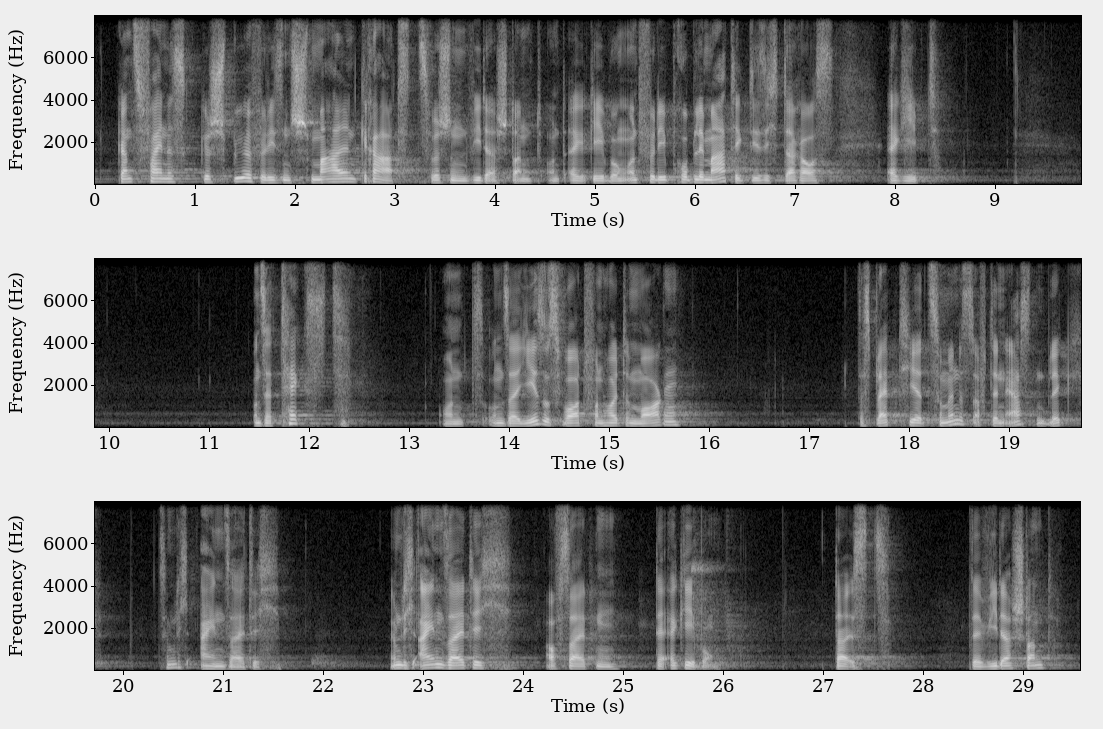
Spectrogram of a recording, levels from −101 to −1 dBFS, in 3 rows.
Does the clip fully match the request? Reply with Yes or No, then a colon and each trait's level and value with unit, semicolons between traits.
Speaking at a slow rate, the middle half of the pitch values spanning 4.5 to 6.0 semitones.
Yes: slow, 95 wpm; average, 5.2 semitones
